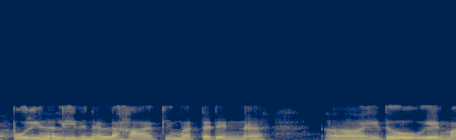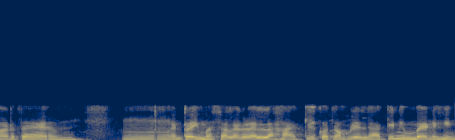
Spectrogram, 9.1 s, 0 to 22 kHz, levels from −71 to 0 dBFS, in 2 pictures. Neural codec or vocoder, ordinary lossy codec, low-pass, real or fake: vocoder, 22.05 kHz, 80 mel bands, HiFi-GAN; none; 5.4 kHz; fake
